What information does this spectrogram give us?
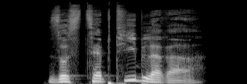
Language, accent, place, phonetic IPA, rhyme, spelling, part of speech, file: German, Germany, Berlin, [zʊst͡sɛpˈtiːbləʁɐ], -iːbləʁɐ, suszeptiblerer, adjective, De-suszeptiblerer.ogg
- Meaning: inflection of suszeptibel: 1. strong/mixed nominative masculine singular comparative degree 2. strong genitive/dative feminine singular comparative degree 3. strong genitive plural comparative degree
